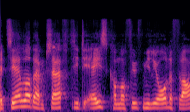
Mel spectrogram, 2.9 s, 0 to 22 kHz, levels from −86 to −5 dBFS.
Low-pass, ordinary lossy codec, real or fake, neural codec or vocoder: 10.8 kHz; none; fake; codec, 16 kHz in and 24 kHz out, 0.6 kbps, FocalCodec, streaming, 2048 codes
